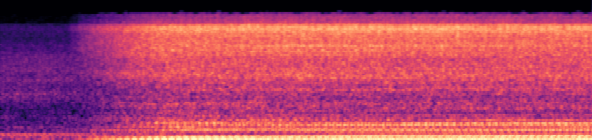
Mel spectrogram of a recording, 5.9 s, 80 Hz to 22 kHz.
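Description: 2019 Corvette Stingray's 6.2-litre V8 running at a steady engine speed on a hub dyno, getting louder about a second in and then holding an even pitch.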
